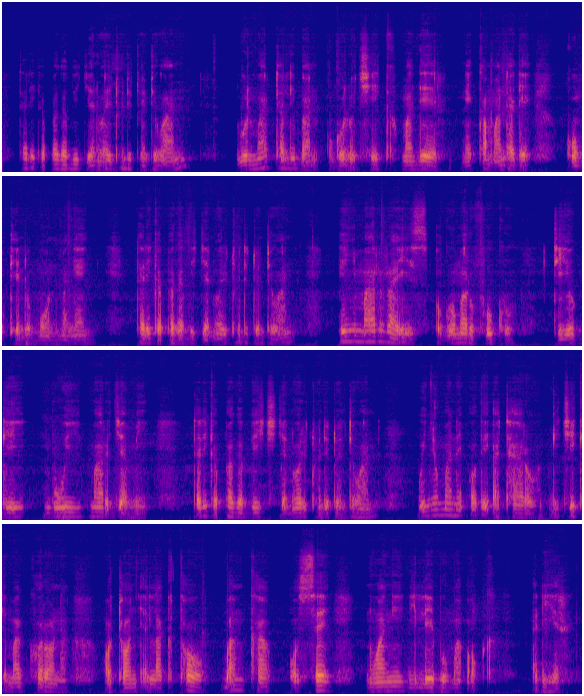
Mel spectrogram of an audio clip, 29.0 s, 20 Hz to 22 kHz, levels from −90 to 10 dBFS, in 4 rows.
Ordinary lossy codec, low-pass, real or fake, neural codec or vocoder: none; none; fake; vocoder, 44.1 kHz, 128 mel bands, Pupu-Vocoder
